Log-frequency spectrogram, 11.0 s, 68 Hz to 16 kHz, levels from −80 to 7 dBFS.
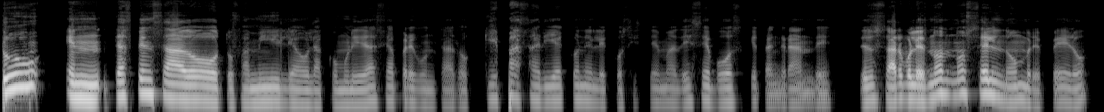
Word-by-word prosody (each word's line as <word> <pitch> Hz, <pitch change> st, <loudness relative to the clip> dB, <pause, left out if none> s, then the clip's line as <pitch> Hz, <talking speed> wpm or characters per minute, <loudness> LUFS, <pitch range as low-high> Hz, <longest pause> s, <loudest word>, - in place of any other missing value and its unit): tú 230 Hz, +6 st, +7 dB, 0.2 s
en, 135 Hz, -3 st, +7 dB
¿te 150 Hz, -, +4 dB
has 150 Hz, 0 st, -4 dB
pensado, 135 Hz, -7 st, +4 dB
o 115 Hz, -1 st, +1 dB
tu 110 Hz, -2 st, -13 dB
familia 110 Hz, 0 st, -6 dB
o 100 Hz, -, -8 dB
la 100 Hz, 0 st, -12 dB
comunidad 100 Hz, +3 st, -9 dB
se 115 Hz, -, -21 dB
ha 120 Hz, -, -11 dB
preguntado, 105 Hz, -3 st, -15 dB
qué 130 Hz, 0 st, -15 dB
pasaría 125 Hz, -3 st, -10 dB
con 125 Hz, +1 st, -13 dB
el 115 Hz, -2 st, -12 dB
ecosistema 110 Hz, +1 st, -19 dB
de 105 Hz, +1 st, -15 dB
ese 115 Hz, +2 st, -12 dB
bosque 110 Hz, 0 st, -12 dB
tan -, -, -17 dB
grande, -, -, -13 dB, 0.2 s
de 120 Hz, +1 st, -5 dB
esos 125 Hz, 0 st, -11 dB
árboles? 130 Hz, +1 st, +3 dB
No 155 Hz, +5 st, +1 dB
no 165 Hz, +1 st, -4 dB
sé 165 Hz, 0 st, 0 dB
el 155 Hz, -5 st, +1 dB
nombre, 120 Hz, -2 st, -8 dB
pero 115 Hz, -1 st, -11 dB
120 Hz, 180 wpm, -20 LUFS, 110-135 Hz, 0.2 s, tú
